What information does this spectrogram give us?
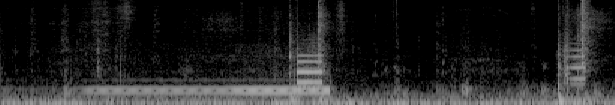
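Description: Faint telephone dialing tones from a cheap phone: a steady electronic tone, then two short keypad beeps, quiet over a murky background hum.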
